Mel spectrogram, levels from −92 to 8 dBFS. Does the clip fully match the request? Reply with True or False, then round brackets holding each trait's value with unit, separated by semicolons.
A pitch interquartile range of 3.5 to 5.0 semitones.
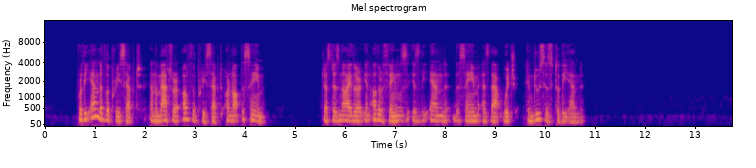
False (3.0 semitones)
